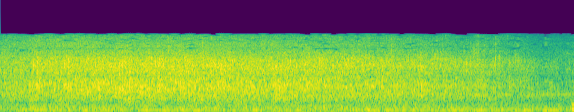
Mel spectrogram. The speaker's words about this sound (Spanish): Dele un buen aplauso al Señor.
